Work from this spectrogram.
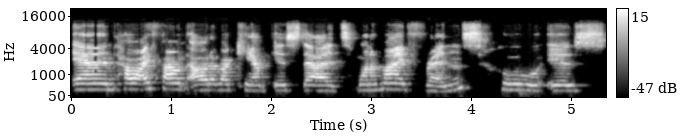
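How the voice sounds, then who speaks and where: A woman with a German accent speaks at a high pitch in a bright, sharp tone. She goes at a very slow pace with fairly even intonation. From Austria. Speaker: camp staff member. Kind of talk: casual interview.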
